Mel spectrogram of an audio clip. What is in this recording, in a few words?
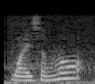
cantonese why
